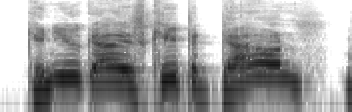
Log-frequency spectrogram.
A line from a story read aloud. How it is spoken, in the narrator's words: Martin called out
